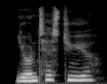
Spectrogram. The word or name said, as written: juntastyre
